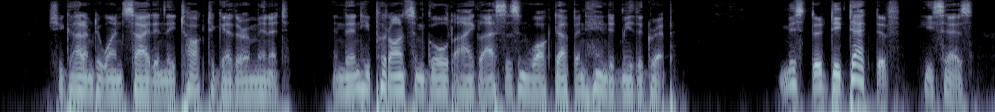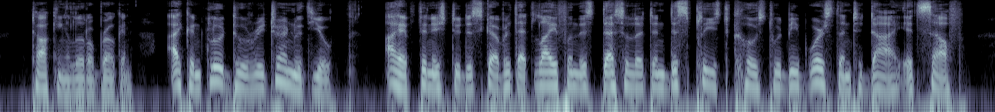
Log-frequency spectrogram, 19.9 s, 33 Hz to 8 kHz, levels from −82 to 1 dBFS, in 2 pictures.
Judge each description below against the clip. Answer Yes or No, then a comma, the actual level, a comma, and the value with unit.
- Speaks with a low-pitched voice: Yes, very low, 95 Hz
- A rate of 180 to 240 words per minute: Yes, average, 185 wpm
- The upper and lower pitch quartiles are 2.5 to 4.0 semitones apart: No, average, 4.7 semitones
